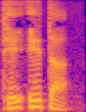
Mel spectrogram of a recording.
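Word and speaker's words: テエタ: あとアイヌ語では昔はこうえーとかいーとかって伸ばすのではなしに、音を伸ばすときには、例えば今日の勉強にあるようにてえたとあります。これもはっきりとええと二つの母音を区切って発音するということです。そしてアクセントは二つ目のえにあるてえた、てえたじゃなくててえたとなるわけです。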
